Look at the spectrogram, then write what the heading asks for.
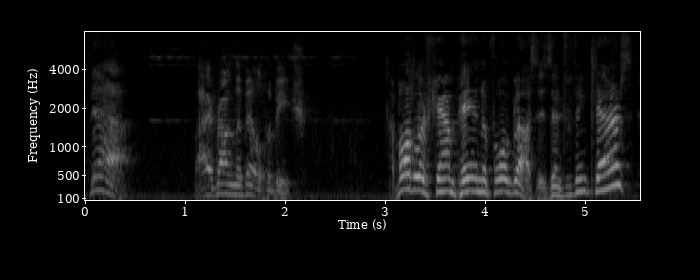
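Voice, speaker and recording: Breezy older posh english gent, high husky voice, very animated, radio comedy. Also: male voice, normal speed, heavily acted. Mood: coaxing. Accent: upper-class English. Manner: breezy, theatrical, coaxing. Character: jaunty, persuasive upper-class gentleman, impetuous brother of an earl. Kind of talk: British radio comedy drama.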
